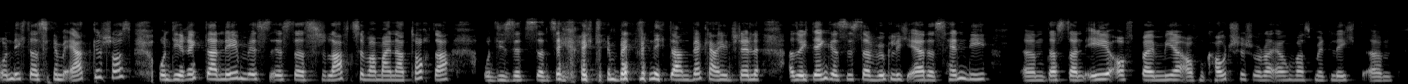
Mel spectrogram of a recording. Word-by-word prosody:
und 230 - -2
nicht 245 0 -3
das 225 -1 +1
im 230 -1 -3
Erdgeschoss. 320 - -1 0.2
Und 220 0 -1
direkt 225 +2 +2
daneben 240 +2 +4
ist 235 0 -1
ist 210 0 -4
das 205 0 -2
Schlafzimmer 210 +1 -1
meiner 205 -1 0
Tochter, 265 -4 0 0.3
und 190 0 -9
die 200 - -3
sitzt 195 +1 -4
dann 190 -1 0
senkrecht 230 +2 +1
im 240 -2 -1
Bett, 265 +3 +7
wenn 260 0 0
ich 240 -1 +3
da 220 - +6
'n 210 0 -5
Wecker 245 -2 +1
hinstelle. 215 +1 +1 0.3
Also, 200 +2 +4
ich 210 - +1
denke, 225 +2 +5
es 210 +1 -4
ist 225 0 -7
da 215 -2 +2
wirklich 225 +2 -2
eher 200 +1 +5
das 200 +2 -3
Handy, 240 +1 -1 0.3
ähm, 190 0 -3
das 200 0 +1
dann 200 -1 +2
eh 235 +5 +4
oft 215 +1 -4
bei 200 -2 +4
mir 210 0 -1
aufm 185 +1 -6
Couchtisch 225 +2 -3
oder 200 -1 -3
irgendwas 200 +1 -5
mit 195 -2 -10
liegt, 205 +1 -7
ähm, 180 +1 -6
215 Hz, 215 wpm, -23 LUFS, 200-235 Hz, 0.3 s, Bett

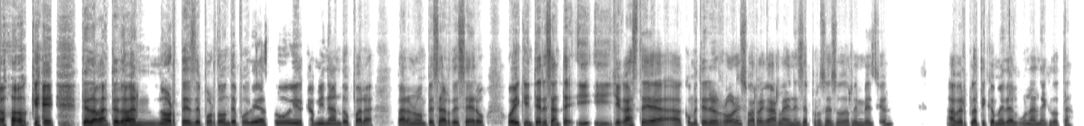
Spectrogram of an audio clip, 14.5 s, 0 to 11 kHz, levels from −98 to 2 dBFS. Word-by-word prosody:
Okey. 170 +1 +6 0.4
Te 140 - +7
daban 160 +5 +7
te 150 -1 +6
daban 160 -4 +5
nortes 165 -1 +2
de 140 - 0
por 130 -1 -5
dónde 150 +1 -1
podías 140 +3 -1
tú 150 0 -3
ir 155 0 0
caminando 140 0 -3
para 120 -4 -3 0.3
para 125 -1 0
no 130 +1 -2
empezar 135 -1 -1
de 135 -1 -2
cero. 150 -2 -2 0.3
Oye, 165 +4 +5
qué 205 - -4
interesante. 190 0 0
¿Y 135 +1 -3
y 135 -1 -7
llegaste 150 +6 +1
a 155 -3 -1
a - - -4
cometer 135 +5 -5
errores 170 +8 -3
o 185 - -5
a - - -4
regarla 175 +5 -4
en 190 - -7
ese 195 0 -7
proceso 175 +1 -10
de 170 - -8
reinvención? 160 +7 -10 0.7
A 130 - -2
ver, 140 +2 -2
platícame 145 -1 -3
de 135 - -2
alguna 130 +3 -7
anécdota. 135 -1 -10
150 Hz, 180 wpm, -21 LUFS, 135-170 Hz, 0.7 s, Te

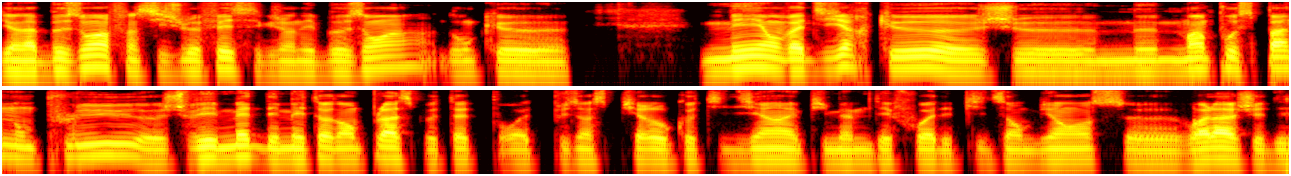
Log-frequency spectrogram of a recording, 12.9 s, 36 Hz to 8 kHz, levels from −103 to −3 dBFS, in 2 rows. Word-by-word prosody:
il 100 - -4
y - - +5
a 95 - +4
en - - +6
besoin. 115 +8 +4
Enfin, 105 -5 0
si 95 0 +4
je 100 - 0
le 100 - -1
fais, 115 +2 0
c'est 95 -3 -4
que 85 - -11
j'en 90 -1 -4
ai 90 - -4
besoin, 115 +9 -1
donc 95 +2 -9
heu, 90 -2 -1 0.7
mais 115 +6 +3
on 120 -2 +5
va 105 -1 +7
dire 120 +6 +2
que, 120 - -1 0.4
heu, - - -2
je 95 +2 +3 0.4
me 95 +1 -5
m'impose 110 +3 +1
pas 120 0 +5
non 105 -3 -5
plus 120 +5 -4
heu, 90 - -3
je 95 +3 +2
vais 110 0 +2
mettre 110 +1 +1
des 95 - -2
méthodes 95 +1 0
en 95 0 0
place 105 +1 +3
peut-être - - -6
pour - - -9
être - - -12
plus - - -9
inspiré 95 - -3
au 90 - -1
quotidien 95 +4 -3
et 90 - -5
puis 85 - -6
même 85 0 -6
des 90 - -6
fois 90 +1 -3
des 85 - -12
petites 90 -1 -7
ambiances 95 +2 -3
heu, 85 -2 -6
voilà, 95 +2 +6
j'ai 85 0 0
des 90 +1 -10
95 Hz, 260 wpm, -25 LUFS, 90-110 Hz, 0.7 s, va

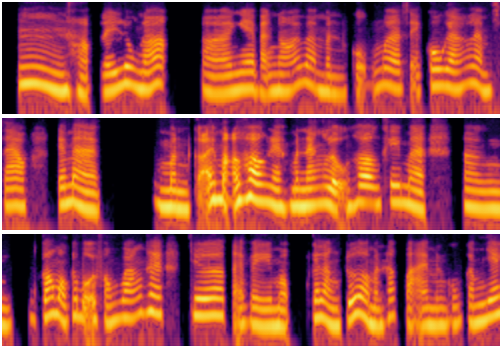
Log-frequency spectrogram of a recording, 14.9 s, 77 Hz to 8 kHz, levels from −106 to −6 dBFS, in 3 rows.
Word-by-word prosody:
Ừm, 270 -6 0
hợp 180 -4 -5
lý 200 +2 -1
luôn 260 -2 0
đó. 260 +5 +1 0.3
Trời 205 - -6
ơi, 190 +2 -2
nghe 220 +1 -1
bạn 195 0 -4
nói 205 +5 -3
và 280 -3 -5
mình 190 -4 -5
cũng, 225 +5 -11
a, 235 -4 -2
sẽ 215 - -11
cố 245 0 +1
gắng 235 0 -2
làm 250 -7 -4
sao 215 +1 -1 0.3
để 225 - 0
mà 205 -7 +3 0.5
mình 200 -5 +2
cởi 255 - +3
mở 250 -5 +5
hơn 275 -2 +8
nè, 215 -3 +2
mình 210 0 +2
năng 220 +2 +2
lượng 205 -3 +3
hơn, 235 0 +4
khi 245 +1 -1
mà, 210 -6 +1 0.4
ừm, 190 -3 -1 0.3
có 265 +2 +3
một 275 -6 +2
cái 275 - -3
buổi 235 - -1
phỏng 220 0 -4
vấn 255 +3 -2
ha. 315 -2 +1 0.3
Chứ, 275 -2 +4
a, 275 0 +4
tại - - -4
vì 185 -3 -1
một 175 -1 -1 0.2
cái 255 0 +1
lần 195 -7 +1
trước 235 +7 +3
là 270 - +2
mình 180 -2 0
thất 260 +1 -7
bại, 185 - -4
mình 185 0 -2
cũng 195 +2 -8
cảm 210 0 -2
giác 265 +3 +2
220 Hz, 225 wpm, -20 LUFS, 200-255 Hz, 0.5 s, hơn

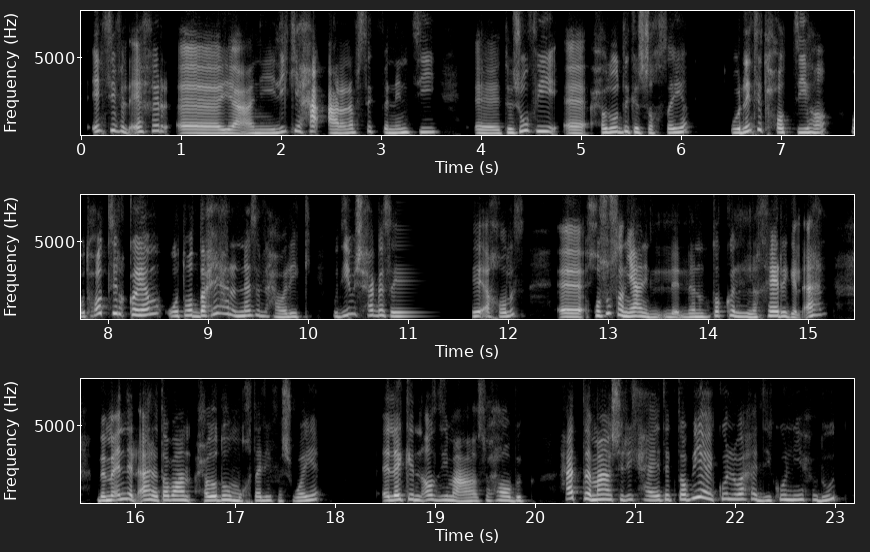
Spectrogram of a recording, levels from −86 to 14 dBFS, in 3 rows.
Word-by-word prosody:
أنتِ 335 - -1
في 320 -5 -2
الآخِر 295 +3 -4
آآ، 210 -1 +4
يعني 210 0 0
ليكِ 300 +6 -4
حق 310 -5 +2
على 210 0 +2
نَفْسِك 270 +4 -9
في - - -3
إن 215 - +1
أنتِ 250 +2 +1 0.6
آآ، 200 -1 +1
تشوفي 315 - 0
آآ، 205 -2 -1
حدودِك 265 +3 0
الشخصية 245 +4 -1 0.4
وإن 235 +3 +2
أنتِ 380 +8 +1
تحطّيها 250 -4 -1 0.2
وتحطّي 430 - -1
القيم 350 -4 +4 0.2
وتوضّحيها 315 - 0
للناس 295 +3 +1
اللي 265 -3 -7
حواليكِ، 220 0 -3 0.3
ودي 290 +9 -3
مش 395 - -7
حاجة 315 0 -2
سيئة 250 0 -3
خالص 245 +8 -4 0.3
آآ، 220 0 +5
خصوصًا 325 +2 +1
يعني 255 -2 +5
ل 205 +1 -4
لنطاق 220 +8 0
ال 220 -6 +2
خارج 265 -4 +4
الأهل 280 - -2 0.5
بما 255 +4 +4
إن 320 +1 0
الأهل 280 -2 +2
طبعًا 275 -1 +3
حدودهم 255 +1 +4
مختلفة 235 0 -5
شوية، 245 - -3 0.6
لكن 280 +1 +3
قصدي 265 -2 -1
مع 215 -2 +1
صحابِك، 230 -1 -2 0.3
حتّى 360 -1 +2
مع 305 +1 +5
شريك 290 0 -7
حياتِك، 275 0 -3
طبيعي 370 +4 +3
كل 330 +2 -5
واحد 320 -7 -2
يكون 285 +4 -2
ليه 290 +1 0
حدود 285 +3 -5
265 Hz, 155 wpm, -20 LUFS, 230-300 Hz, 0.6 s, آآ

